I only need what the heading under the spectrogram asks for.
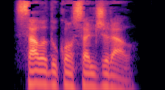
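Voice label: "sala do conselho geral", Portuguese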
